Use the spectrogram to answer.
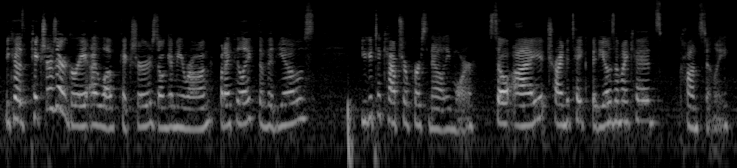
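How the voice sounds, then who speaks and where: Thirties woman vlogger, casual filler-heavy chat, pitched a bit high. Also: normal speed, fairly bright tone, slight background noise. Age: 30s. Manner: chatty, rambling, many fillers. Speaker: makeup vlogger. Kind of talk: casual chat to viewers while doing makeup.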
